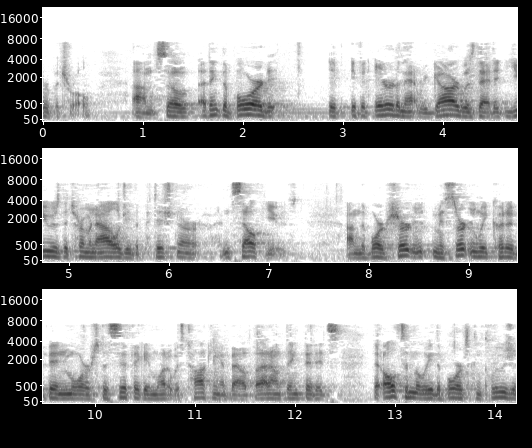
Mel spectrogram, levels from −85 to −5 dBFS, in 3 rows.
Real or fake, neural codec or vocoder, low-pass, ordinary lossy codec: real; none; 7.2 kHz; MP3, 32 kbps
